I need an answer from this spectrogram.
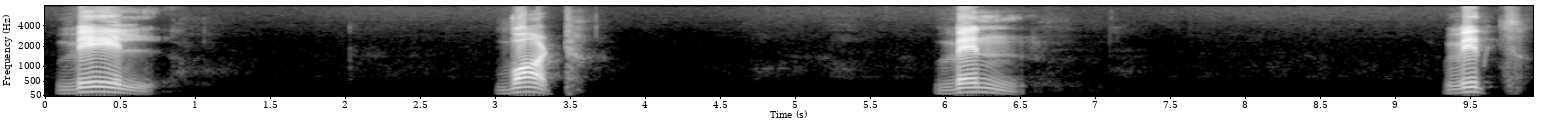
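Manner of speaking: isolated model words வேல், வாட், வென், வித், ஒயிட், each starting on w; emphatic word list, long pause after each; W sound, silent H. Shown as a demonstration. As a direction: read each wh word as w for learners. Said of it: "இவ் என்ற உச்சரிப்பு வருது".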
